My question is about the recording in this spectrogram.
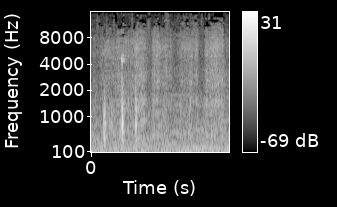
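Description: Pan being slid and swirled on a glass-ceramic hob: a scraping rub, with a few light knocks in the first second.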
